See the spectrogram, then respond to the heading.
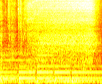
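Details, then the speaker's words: Breville Dual Boiler espresso machine steam wand purged before steaming milk. A short thump, then a sharp, steady hiss of dry steam for about a second and a half before it cuts off, with no water. Normal dry steam purge. "purge until there's steam only, dry steam. You don't want water in your milk."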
